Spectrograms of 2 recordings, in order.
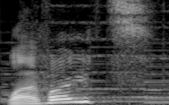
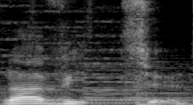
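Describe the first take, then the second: First: The name is said in an English-style way. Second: The name is said in a Japanese-style way. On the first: This is the reading used for years. "that's just always how I've read it" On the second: This follows the original Japanese writing. "How is it written in katakana?"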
